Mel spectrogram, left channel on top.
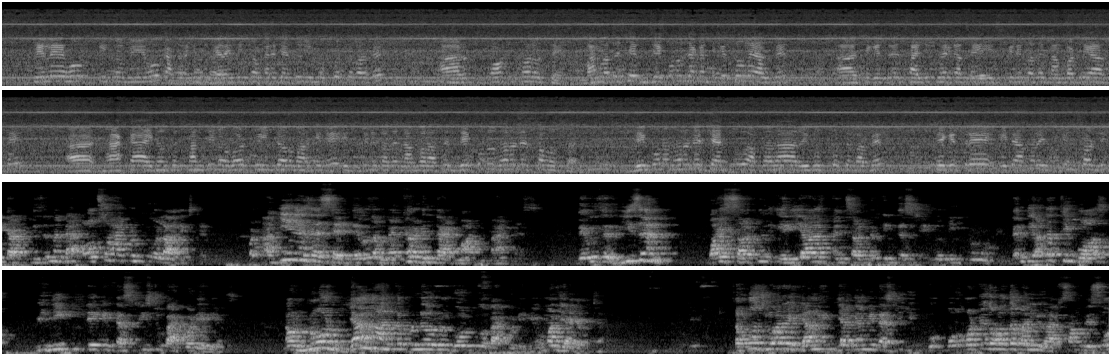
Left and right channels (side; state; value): both; different; correlation 0.00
